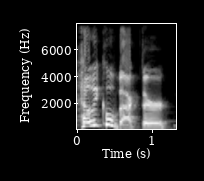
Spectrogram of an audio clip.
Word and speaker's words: Helicobacter: Helicobacter. Bacter, not V.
